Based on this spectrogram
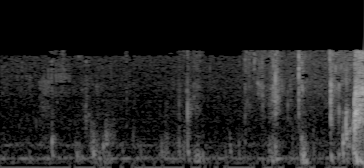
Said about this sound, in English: Drinking Coca-Cola from a bottle, ….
